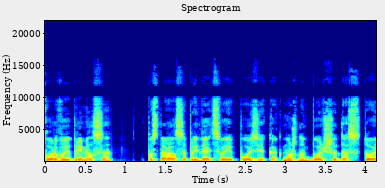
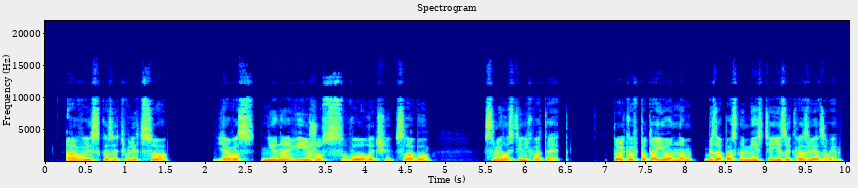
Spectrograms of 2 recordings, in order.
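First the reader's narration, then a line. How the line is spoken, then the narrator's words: Very friendly question. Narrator (Russian): Сварог самым дружелюбным тоном спросил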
